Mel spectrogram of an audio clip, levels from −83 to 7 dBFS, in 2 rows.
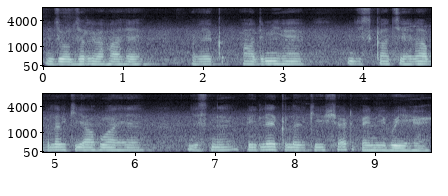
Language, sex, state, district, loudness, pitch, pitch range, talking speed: Hindi, male, Rajasthan, Bikaner, -18 LUFS, 130 Hz, 125-135 Hz, 130 wpm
